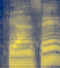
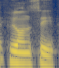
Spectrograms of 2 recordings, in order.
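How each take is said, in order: First: फियांसे said fee-AHN-say with an open a, rising; fiancé pronunciation. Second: फियोंसी said fee-ON-see with a rounded o, ending ee, falling; fiancée pronunciation. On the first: Teacher models फियांसे as fee-ahn-say for the class. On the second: Teacher models फियोंसी as fee-on-see for the class. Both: Shown as a demonstration. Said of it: "इसको बोलते हैं फियांसे और फियोंसी".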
